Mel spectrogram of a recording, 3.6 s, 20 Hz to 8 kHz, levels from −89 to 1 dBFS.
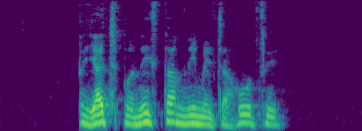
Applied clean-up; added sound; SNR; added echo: none; none; none; none.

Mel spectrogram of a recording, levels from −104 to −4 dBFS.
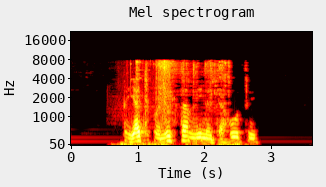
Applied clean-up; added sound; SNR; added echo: classical method Wiener filter.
